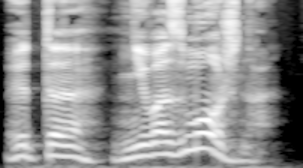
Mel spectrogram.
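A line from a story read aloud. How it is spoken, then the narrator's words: Dull mutter. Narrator (Russian): глухо пробормотал Эрдор, капитан одного из поисковых отрядов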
